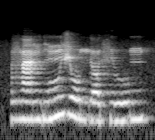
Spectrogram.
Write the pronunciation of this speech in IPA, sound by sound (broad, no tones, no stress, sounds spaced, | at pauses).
v ã ŋ ɡ ũ ʒ o mʲ ɔ fʲ u m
